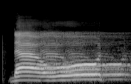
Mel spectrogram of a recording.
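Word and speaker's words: داود: Daud dibaca Daud, wawunya kada Daud tulisannya, tapi bacanya Daud.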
